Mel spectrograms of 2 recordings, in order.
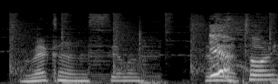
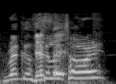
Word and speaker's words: reconciliatory: Reconiliatory. Reconciliatory. Reconciliatory. You missed one syllable.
